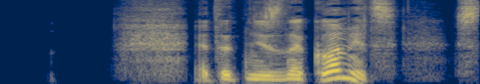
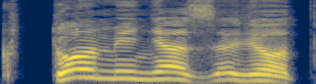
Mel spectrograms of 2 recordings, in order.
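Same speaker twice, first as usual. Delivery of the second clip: loud, high, slowed question as if just woken; startled awake; 10 semitones higher, 7 dB louder, slower than usual. A narrator's reading. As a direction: jolt out of a daze and ask. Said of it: "Как бы внезапно пробудившись от сна". (испуганно, будто проснувшись)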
